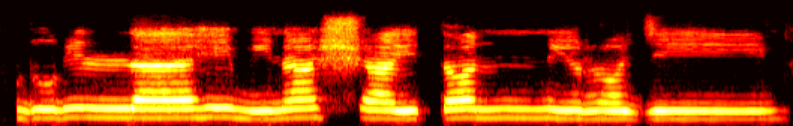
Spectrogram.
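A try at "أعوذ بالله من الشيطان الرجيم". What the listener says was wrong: Tonya dipanjangkan tuh. A'udzu billahi minasyaiton. Syaiton.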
